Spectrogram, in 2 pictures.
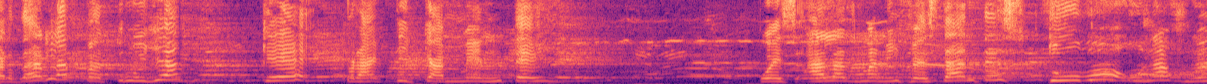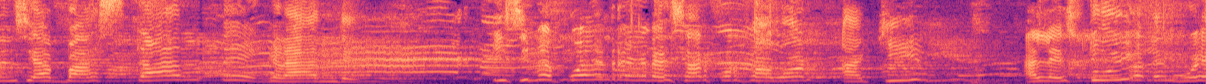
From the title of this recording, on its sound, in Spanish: Marcha en vivo desde zona río Tijuana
